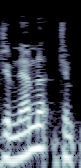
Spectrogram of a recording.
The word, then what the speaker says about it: Gymnema: how do you pronounce it? – Gymnema.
